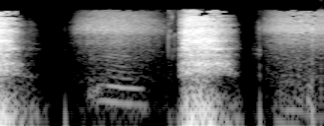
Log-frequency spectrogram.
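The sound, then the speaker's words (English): Forceful breaths of a fire-breath exercise, with each breath in followed by a strong forced breath out. About four breathy gusts come in quick succession, the loudest a harsh rush near the middle. No talk is heard. “If you do something that's called a fire breath, which is breathing in, and then as you breathe out, it's really quite a forced out breath. So it's a breath in, and then...”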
